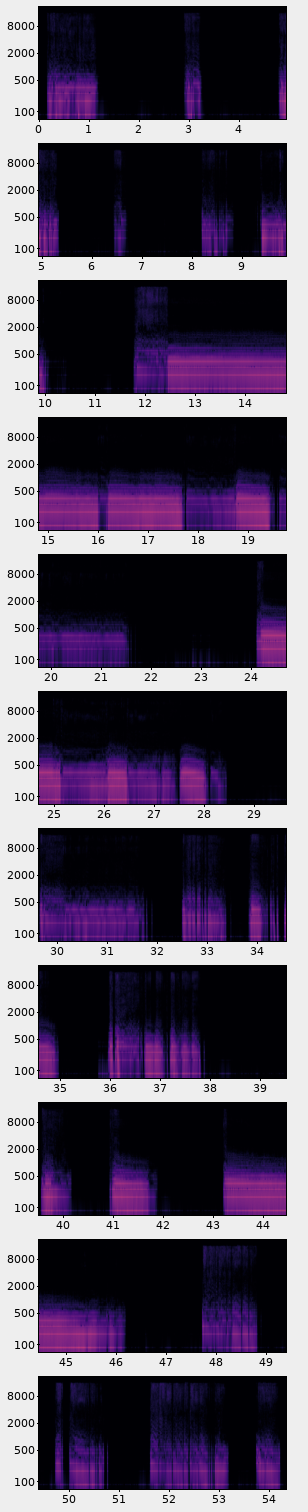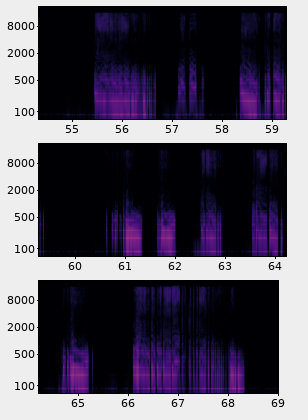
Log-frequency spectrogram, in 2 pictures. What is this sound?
House Fly
A fly happened to be in my office, so we had a little recording session.
bug-sound, buzz, buzzing, fly, house-fly, insect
